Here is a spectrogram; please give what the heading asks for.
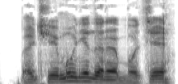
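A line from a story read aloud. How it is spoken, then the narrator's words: Displeased regimental commander. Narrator (Russian): недовольным тоном спрашивает командир полка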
